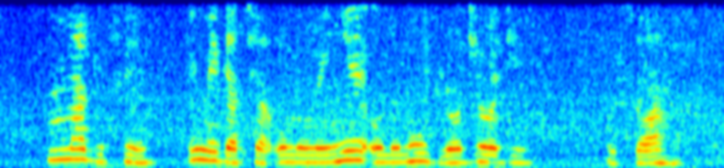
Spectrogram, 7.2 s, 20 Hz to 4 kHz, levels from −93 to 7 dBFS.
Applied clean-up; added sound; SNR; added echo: none; none; none; none.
